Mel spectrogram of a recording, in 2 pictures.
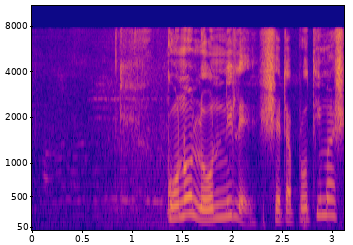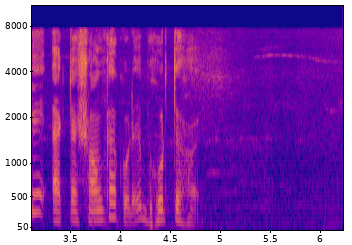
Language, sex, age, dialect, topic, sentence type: Bengali, male, 18-24, Northern/Varendri, banking, statement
